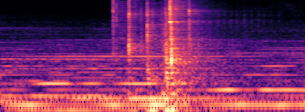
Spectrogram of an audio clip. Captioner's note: door Closing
